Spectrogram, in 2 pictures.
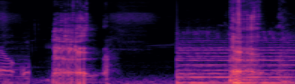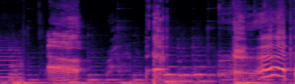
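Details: A compilation of burps: several loud, drawn-out, croaky belches one after another over background music.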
